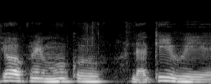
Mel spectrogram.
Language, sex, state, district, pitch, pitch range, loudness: Hindi, male, Chhattisgarh, Kabirdham, 130 Hz, 125-145 Hz, -16 LUFS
